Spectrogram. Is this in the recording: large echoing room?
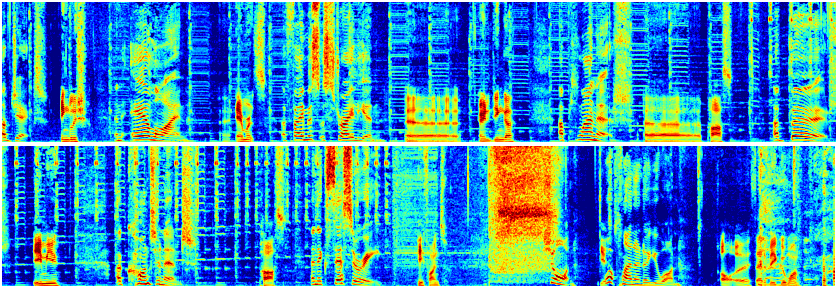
no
